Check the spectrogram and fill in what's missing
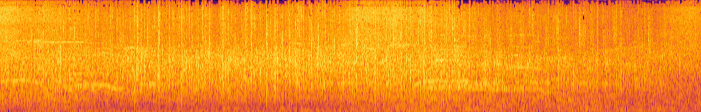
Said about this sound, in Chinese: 鼓掌声和欢呼声都已经震耳欲聋了。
